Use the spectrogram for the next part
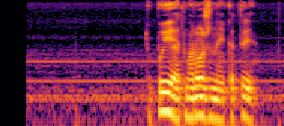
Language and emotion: Russian, neutral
